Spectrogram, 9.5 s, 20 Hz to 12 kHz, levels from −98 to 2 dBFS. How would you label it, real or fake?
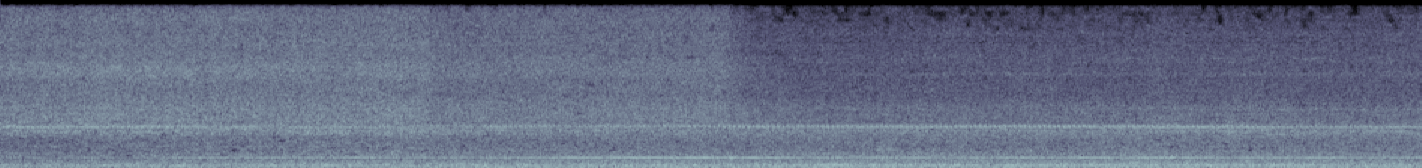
fake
